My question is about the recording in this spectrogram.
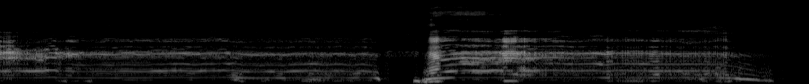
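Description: A person's voice holding two long, drawn-out moaning wails. The first breaks off just before four seconds in. The second starts with an upward swoop, holds, and falls away shortly before the end.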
